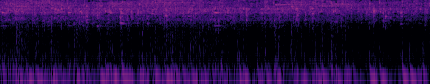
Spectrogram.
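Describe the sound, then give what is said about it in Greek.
Avant-garde experimental music made of a dense, steady wash of bright hiss and crackling, clinking noise, with no clear melody or beat and no voices throughout. “Και εδώ, ενώ ακούγεται η ρηξικέλευτη μουσική”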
